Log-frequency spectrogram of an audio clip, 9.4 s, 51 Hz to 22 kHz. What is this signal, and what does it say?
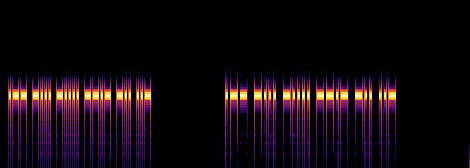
Morse code, heard as a keyed tone, about 32 wpm, 700 Hz. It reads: WB6QDU WB6QDU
